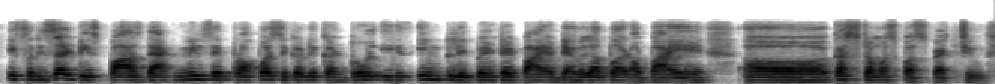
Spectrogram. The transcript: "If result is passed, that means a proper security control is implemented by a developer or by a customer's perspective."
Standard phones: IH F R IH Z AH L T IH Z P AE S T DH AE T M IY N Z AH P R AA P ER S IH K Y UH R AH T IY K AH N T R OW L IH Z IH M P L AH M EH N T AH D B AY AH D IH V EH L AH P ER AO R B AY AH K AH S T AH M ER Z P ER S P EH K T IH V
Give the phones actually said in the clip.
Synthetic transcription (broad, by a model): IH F R IH Z AH L T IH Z P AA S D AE T M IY N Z AH P R AA P ER S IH K Y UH R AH T IY K AH N T R OW L IH Z IH M P L AH M EH N T AH D B AY AH D IH V EH L AH P ER AO R B AY AH K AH S T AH M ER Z P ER S P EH K T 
